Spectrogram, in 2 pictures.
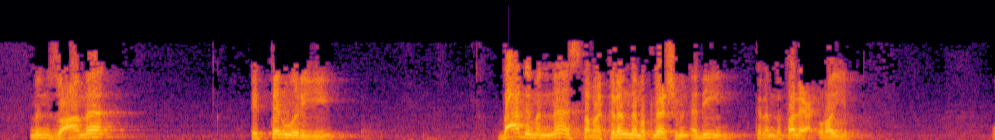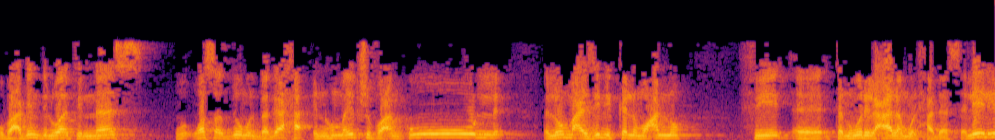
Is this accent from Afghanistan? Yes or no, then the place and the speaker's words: no; Egypt; وهم اللي ماسكين الاعلام عندنا في مصر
